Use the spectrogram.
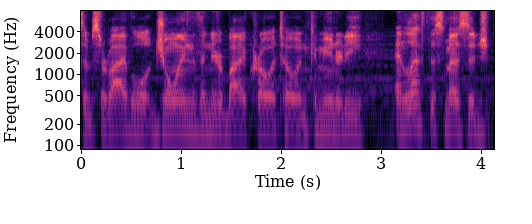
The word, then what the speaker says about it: Croatoan: how to pronounce it it's not Croatoan Croatoan there's another there's another letter in there if you had watched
